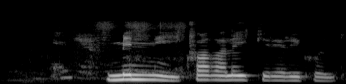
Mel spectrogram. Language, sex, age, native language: Icelandic, female, 11, Icelandic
